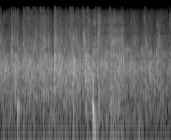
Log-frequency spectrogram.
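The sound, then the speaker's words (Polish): A crowd applauds to congratulate school teams from Trzebinia, Tomaszów Mazowiecki, Wrocław, Słupsk and Dębica in Poland, a dense patter of many hands clapping at a fairly even level throughout, with no voices heard over it. “Wielkie brawa. Gratulujemy.”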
